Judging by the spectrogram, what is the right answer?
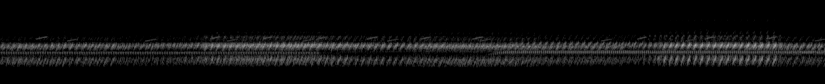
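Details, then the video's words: Frog chorus: many overlapping, fast pulsed trills form a dense, steady buzzing wall of sound that swells louder around the middle and again near the end, with no other sounds. "Frog Chorus"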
